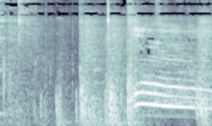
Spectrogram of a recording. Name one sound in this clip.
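A metal chair slams loudly onto a wrestler.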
